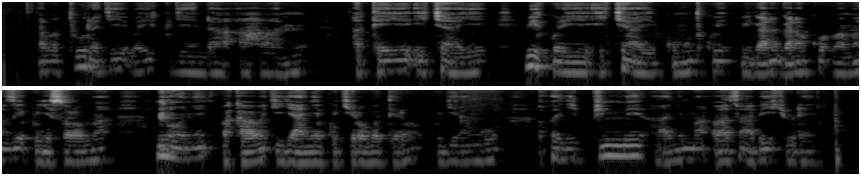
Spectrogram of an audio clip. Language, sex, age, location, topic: Kinyarwanda, female, 36-49, Nyagatare, agriculture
